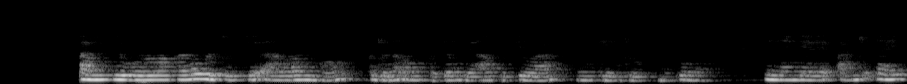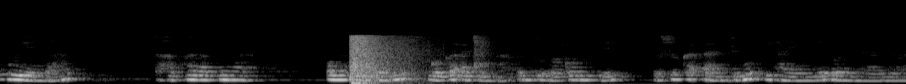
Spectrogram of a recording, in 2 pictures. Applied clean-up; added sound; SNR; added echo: none; Gunshot, gunfire; 6 dB; reverberation time 0.6 s.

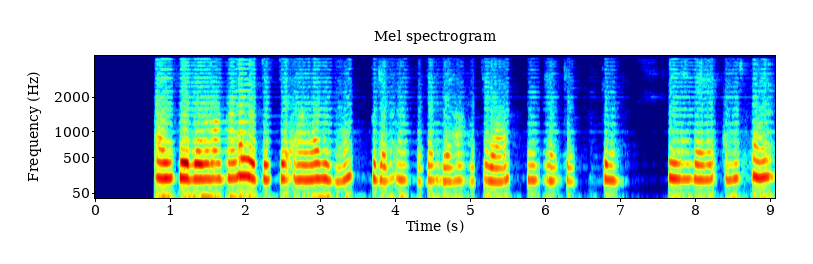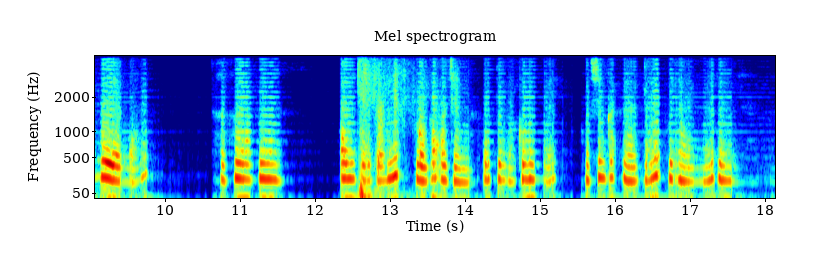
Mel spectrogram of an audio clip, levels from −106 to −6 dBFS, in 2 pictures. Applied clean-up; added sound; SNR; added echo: neural separator model SepFormer WHAMR!.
